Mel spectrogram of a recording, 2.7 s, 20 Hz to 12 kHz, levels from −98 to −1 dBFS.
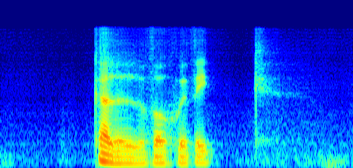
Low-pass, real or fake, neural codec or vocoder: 7.2 kHz; fake; codec, 16 kHz, 0.2 kbps, FocalCodec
